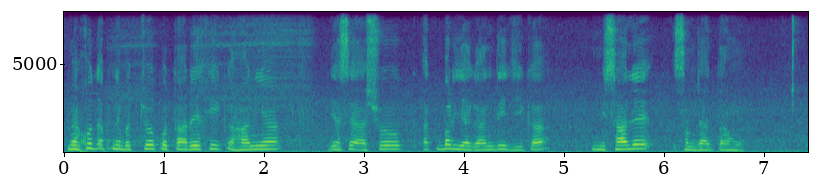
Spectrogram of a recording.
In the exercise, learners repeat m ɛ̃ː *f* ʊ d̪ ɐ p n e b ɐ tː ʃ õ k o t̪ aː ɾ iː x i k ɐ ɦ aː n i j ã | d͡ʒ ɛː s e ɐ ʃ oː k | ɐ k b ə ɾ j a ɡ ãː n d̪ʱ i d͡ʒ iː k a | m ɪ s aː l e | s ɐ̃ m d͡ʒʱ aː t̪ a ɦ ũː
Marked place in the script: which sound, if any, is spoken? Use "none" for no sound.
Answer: x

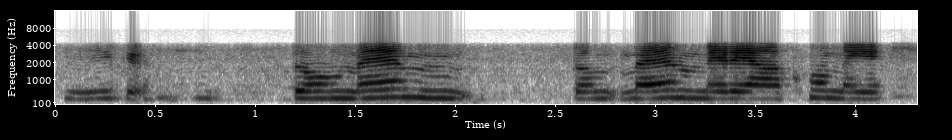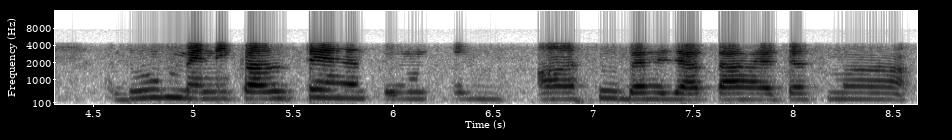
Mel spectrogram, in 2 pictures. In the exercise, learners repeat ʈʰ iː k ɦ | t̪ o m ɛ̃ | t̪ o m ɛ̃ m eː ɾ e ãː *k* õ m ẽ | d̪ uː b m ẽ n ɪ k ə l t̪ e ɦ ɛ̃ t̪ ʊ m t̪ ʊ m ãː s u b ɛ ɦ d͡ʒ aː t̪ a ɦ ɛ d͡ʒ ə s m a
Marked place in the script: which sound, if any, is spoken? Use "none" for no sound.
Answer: kʰ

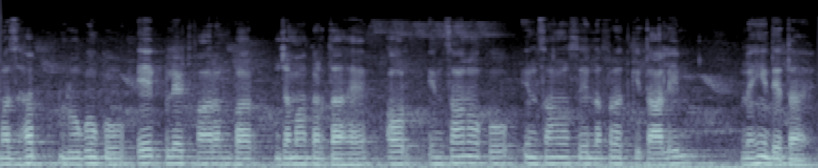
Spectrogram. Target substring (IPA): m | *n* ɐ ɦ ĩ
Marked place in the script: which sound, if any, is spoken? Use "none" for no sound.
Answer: n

